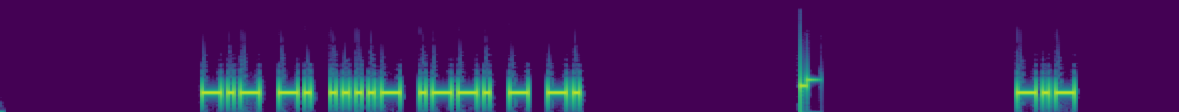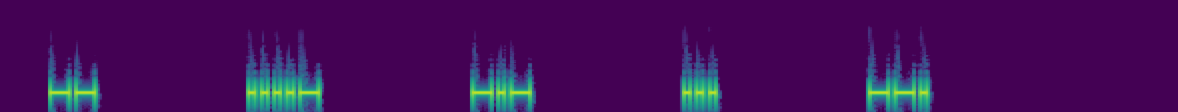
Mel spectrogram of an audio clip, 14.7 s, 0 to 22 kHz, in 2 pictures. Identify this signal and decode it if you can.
Morse code, heard as a keyed tone, about 30 wpm, spaced as for 13 wpm, 700 Hz. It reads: KN4PTN KM4KSG
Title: USA Call Signs - 8x Character Spacing - 30wpm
